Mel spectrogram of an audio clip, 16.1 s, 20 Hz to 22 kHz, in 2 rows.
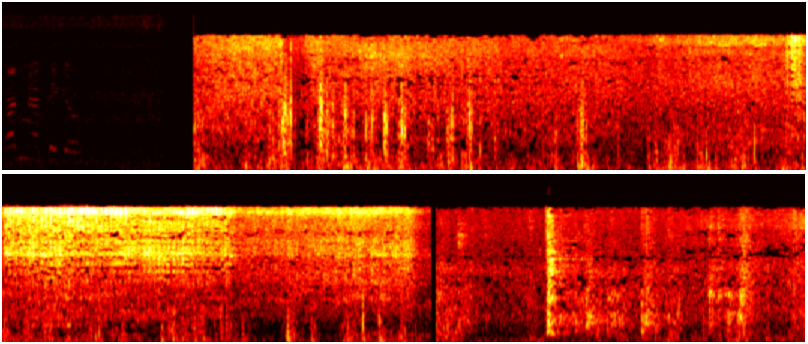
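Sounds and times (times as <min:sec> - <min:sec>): rain hiss: 0:01.9 - 0:09.9
storm wind buffeting microphone: 0:01.9 - 0:16.0.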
